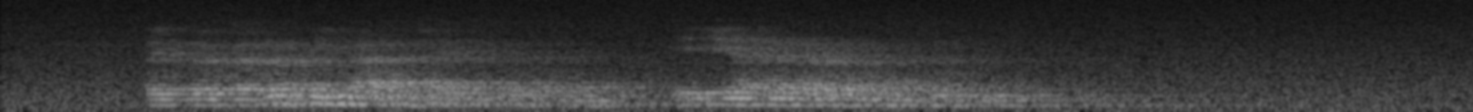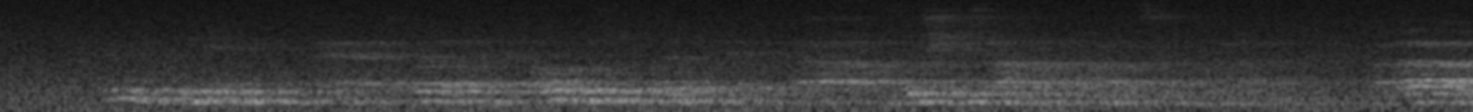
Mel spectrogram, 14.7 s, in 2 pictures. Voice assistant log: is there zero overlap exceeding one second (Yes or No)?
Yes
